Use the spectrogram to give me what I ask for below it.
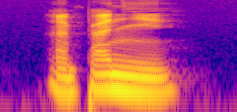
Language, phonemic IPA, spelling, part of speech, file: French, /pa.nje/, panier, noun, Fr-panier.ogg
- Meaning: 1. basket 2. goal 3. hoop 4. shopping basket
